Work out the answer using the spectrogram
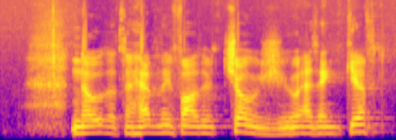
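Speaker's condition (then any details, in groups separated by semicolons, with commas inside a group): ALS; at least a couple of months since diagnosis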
